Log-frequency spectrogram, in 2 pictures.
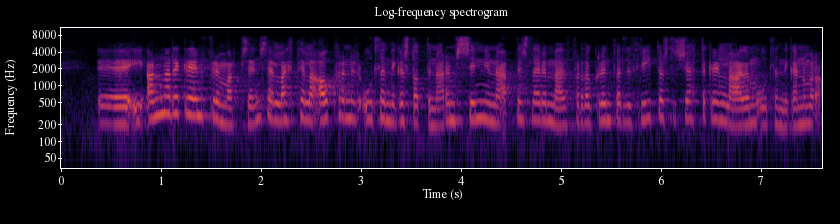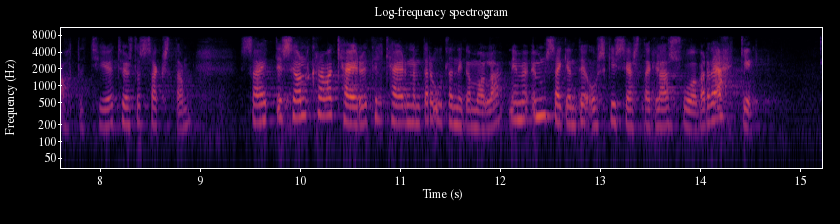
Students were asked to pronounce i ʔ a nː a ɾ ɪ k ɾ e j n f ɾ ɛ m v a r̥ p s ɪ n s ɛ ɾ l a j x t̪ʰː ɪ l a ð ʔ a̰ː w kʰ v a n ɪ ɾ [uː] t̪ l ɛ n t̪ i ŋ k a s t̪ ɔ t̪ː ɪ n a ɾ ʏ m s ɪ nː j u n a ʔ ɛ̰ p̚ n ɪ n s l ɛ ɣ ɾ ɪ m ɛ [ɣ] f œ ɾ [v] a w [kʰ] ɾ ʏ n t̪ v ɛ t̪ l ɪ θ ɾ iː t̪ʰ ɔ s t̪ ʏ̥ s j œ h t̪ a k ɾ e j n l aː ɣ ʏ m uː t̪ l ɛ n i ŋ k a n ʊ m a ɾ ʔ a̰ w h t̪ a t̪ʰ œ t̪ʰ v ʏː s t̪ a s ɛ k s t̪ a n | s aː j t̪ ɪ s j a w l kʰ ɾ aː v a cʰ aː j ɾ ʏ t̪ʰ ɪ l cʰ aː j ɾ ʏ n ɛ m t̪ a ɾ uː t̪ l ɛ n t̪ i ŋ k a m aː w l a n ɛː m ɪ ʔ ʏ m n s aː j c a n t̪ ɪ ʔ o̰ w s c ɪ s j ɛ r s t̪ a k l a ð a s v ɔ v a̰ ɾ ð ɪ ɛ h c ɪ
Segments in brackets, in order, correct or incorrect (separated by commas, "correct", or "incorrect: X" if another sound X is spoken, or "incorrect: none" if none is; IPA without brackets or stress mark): correct, incorrect: ð, incorrect: ð, incorrect: k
